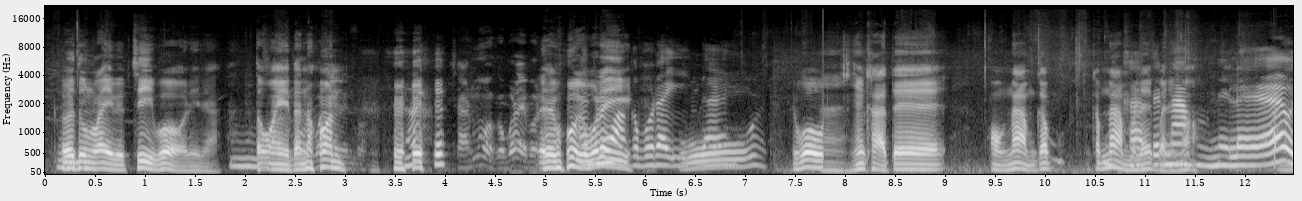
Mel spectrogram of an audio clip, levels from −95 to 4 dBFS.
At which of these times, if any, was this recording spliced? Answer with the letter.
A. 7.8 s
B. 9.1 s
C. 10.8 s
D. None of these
A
